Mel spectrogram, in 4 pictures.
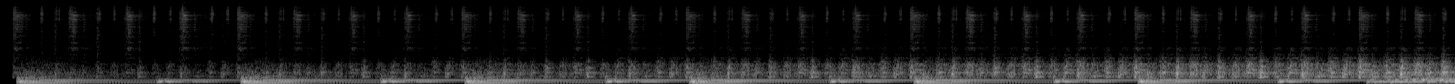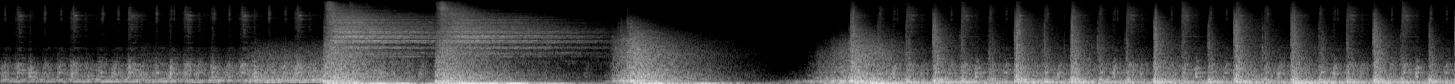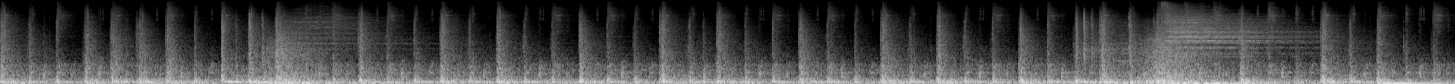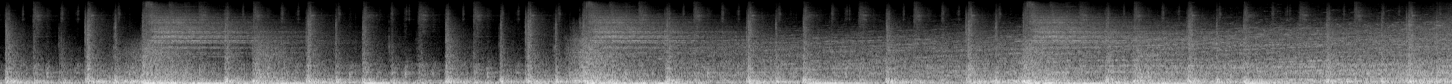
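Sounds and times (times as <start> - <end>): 
drums building: 15.4 - 58.1.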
